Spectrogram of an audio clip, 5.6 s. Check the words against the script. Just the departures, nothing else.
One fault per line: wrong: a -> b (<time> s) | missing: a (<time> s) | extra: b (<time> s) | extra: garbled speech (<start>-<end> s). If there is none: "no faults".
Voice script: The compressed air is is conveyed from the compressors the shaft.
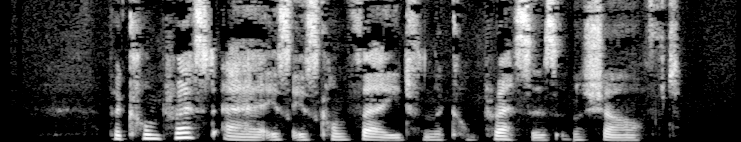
no faults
